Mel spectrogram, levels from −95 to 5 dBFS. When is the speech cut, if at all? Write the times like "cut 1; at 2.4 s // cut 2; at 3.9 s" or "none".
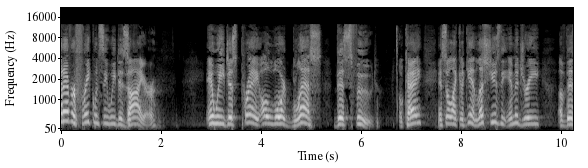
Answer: none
